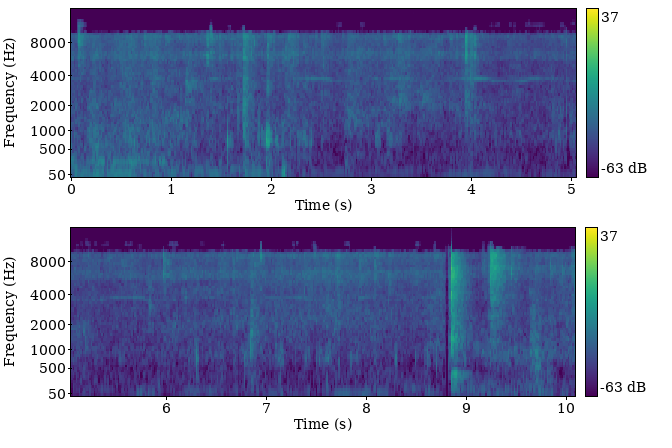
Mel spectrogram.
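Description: Faint crunching and knocking of debris under footsteps over a low rumble, with two sharp sounds close together near the end.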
